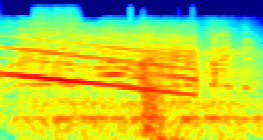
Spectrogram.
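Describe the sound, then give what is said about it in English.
An ambulance siren wails outside in the dark in one long, loud tone that slides steadily downward in pitch, then cuts off abruptly, leaving a lower rumble and scattered noise. “Outside in the dark, ambulances load up the bodies and drive off.”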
